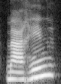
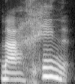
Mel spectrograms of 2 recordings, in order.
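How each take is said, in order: First: The R is light and barely pronounced. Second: The R is strong and harsh from the throat. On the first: The speaker calls it right. "c'est très léger" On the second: The speaker calls it wrong. "C'est trop, c'est trop violent"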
